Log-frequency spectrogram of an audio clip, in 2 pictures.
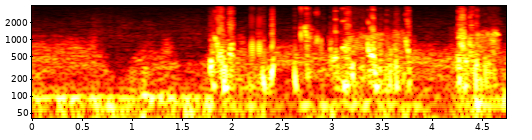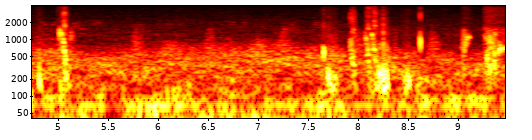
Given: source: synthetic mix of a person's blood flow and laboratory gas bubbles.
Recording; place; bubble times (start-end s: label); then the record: Doppler ultrasound of blood flow; subclavian vein
1.75-2.04 s: bubbles
2.16-2.46 s: bubbles
2.60-2.92 s: bubbles
2.96-3.83 s: bubbles
4.17-4.68 s: bubbles
4.78-4.87 s: bubbles
4.99-5.17 s: bubbles
7.62-7.80 s: bubbles
7.91-8.00 s: bubbles
8.06-8.35 s: bubbles
8.42-8.66 s: bubbles
9.03-9.13 s: bubbles
9.26-9.48 s: bubbles
From the record:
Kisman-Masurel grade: 333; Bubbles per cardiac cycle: rolling drumbeat, 9 or more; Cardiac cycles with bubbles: 50 to 99%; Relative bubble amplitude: loud (0.450 to 0.775); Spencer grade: 3 (all of the cardiac periods contain showers or single bubble signals, but not dominating or overriding the cardiac motion signals); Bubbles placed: anywhere in the cardiac cycle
